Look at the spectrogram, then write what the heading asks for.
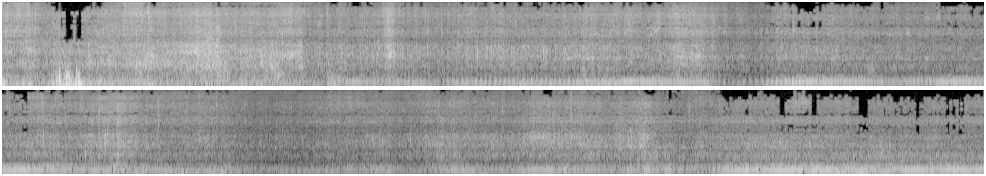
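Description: A vehicle engine running at low revs, its hum swelling and easing as the throttle changes. A gust of wind buffets the microphone about half a second in.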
